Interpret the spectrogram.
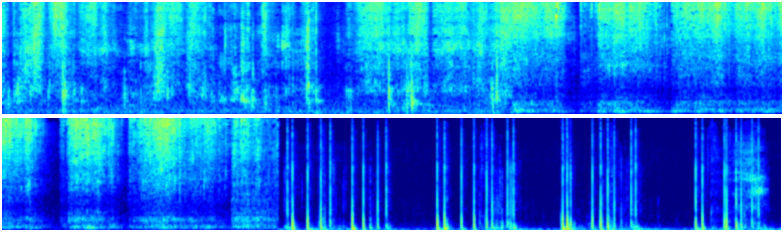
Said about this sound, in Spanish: Has escuchado a una persona primero barajando unas cartas, luego moviendo unas monedas y finalmente golpeando las uñas sobre el tapete.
